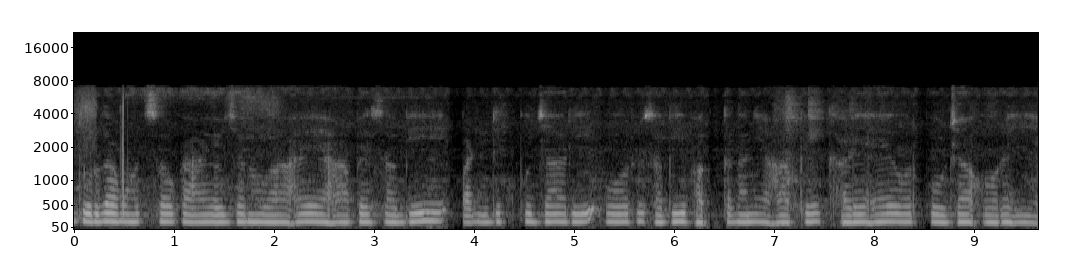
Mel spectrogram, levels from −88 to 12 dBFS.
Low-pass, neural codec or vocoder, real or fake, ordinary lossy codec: 7.2 kHz; none; real; none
